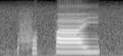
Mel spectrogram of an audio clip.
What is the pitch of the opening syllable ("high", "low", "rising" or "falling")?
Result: rising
